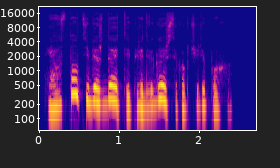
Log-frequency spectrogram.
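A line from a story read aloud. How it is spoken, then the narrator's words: Vampire's sigh. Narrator (Russian): вздохнул вампир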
